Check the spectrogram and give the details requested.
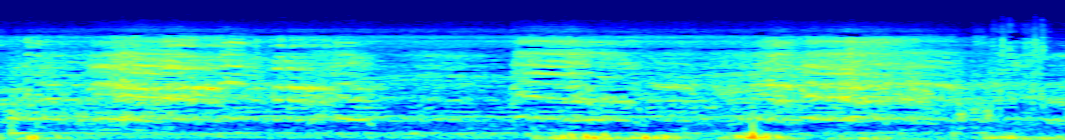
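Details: Wild Lear's macaws flying free in Brazil give two long bouts of coarse, grating calls with a quieter gap between. Low-pitched rumbling accompanies the calls.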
